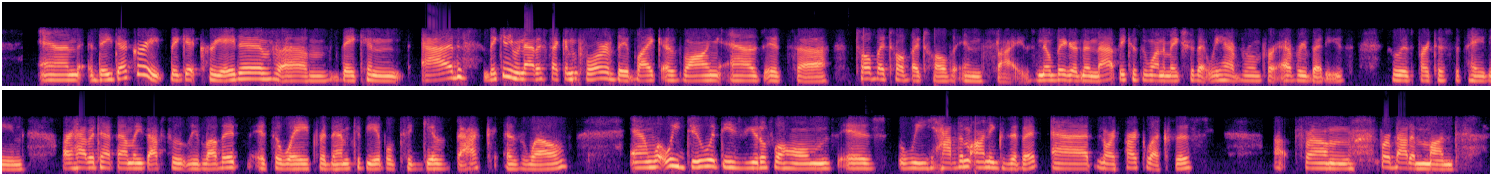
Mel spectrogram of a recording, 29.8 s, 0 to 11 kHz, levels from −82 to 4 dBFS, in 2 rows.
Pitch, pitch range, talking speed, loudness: 155 Hz, 150-175 Hz, 190 wpm, -13 LUFS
